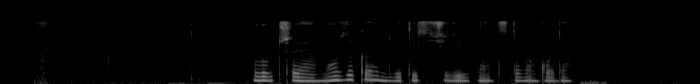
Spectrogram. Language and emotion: Russian, neutral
